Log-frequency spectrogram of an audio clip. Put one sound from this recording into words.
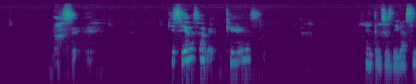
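A woman speaks quietly close by, in short bursts.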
